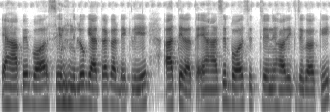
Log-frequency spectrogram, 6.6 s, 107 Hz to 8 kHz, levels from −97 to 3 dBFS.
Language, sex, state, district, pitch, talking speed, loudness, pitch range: Hindi, male, Bihar, West Champaran, 140 Hz, 200 wpm, -19 LUFS, 135-150 Hz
